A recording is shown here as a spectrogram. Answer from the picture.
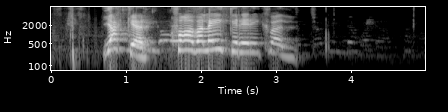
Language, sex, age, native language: Icelandic, male, 12, Icelandic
